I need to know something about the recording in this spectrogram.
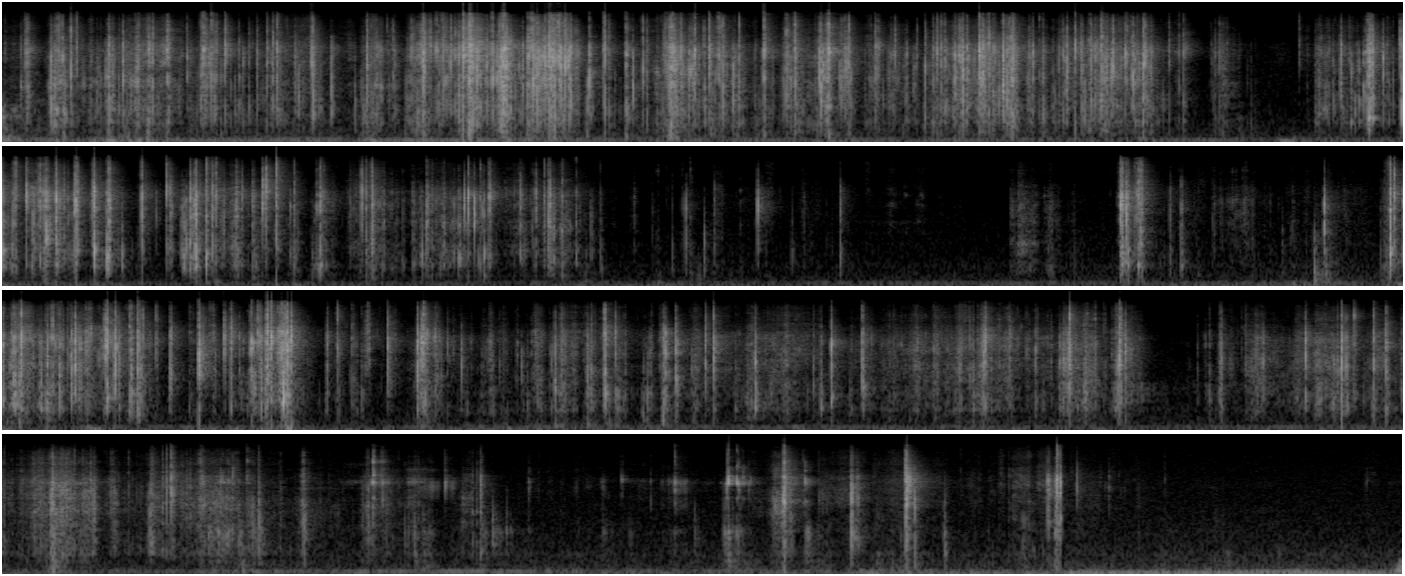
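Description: Plastic packaging crinkling and rustling as a small circuit-board module is unwrapped by hand. It comes in several bursts of dense crackling, then thins to scattered crackles and clicks as the board is handled in its clear plastic case.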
